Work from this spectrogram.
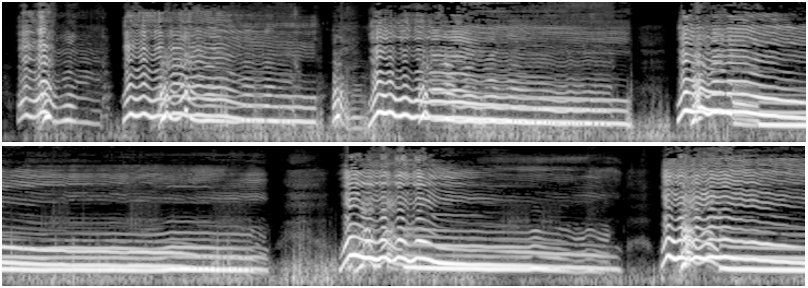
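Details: German Shepherd dog bursting into song: five long, loud, harmonic howls, each sliding downward from a sharp onset and holding a steady tone for two to four seconds, separated by brief breaths.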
